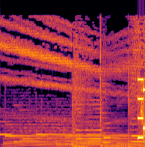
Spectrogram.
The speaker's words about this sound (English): Calculating computer activated. Computers. Beeps. Spikes. Boops. Scoring complete.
